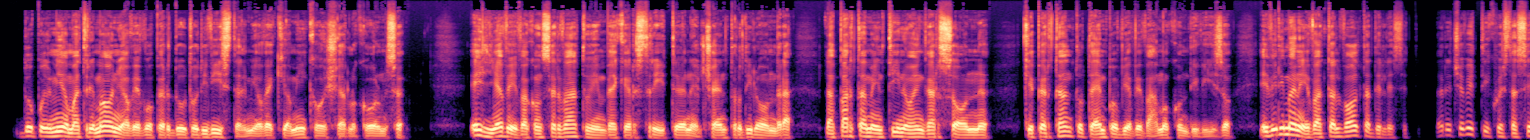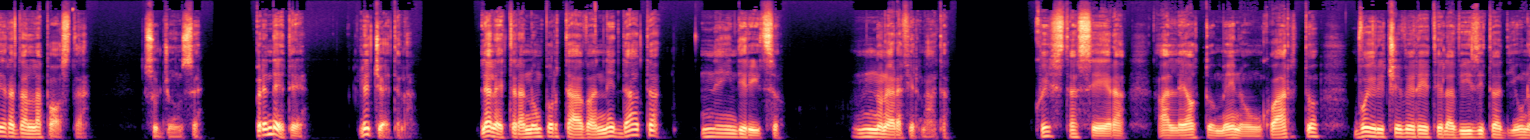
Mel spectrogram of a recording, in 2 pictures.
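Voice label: detective narration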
